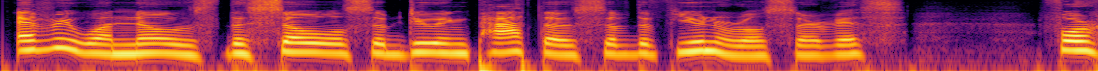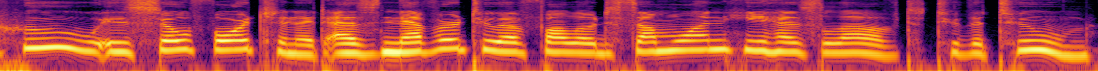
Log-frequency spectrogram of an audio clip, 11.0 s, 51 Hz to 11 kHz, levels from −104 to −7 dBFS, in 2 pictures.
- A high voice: Yes, high, 210 Hz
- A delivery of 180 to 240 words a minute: No, average, 160 wpm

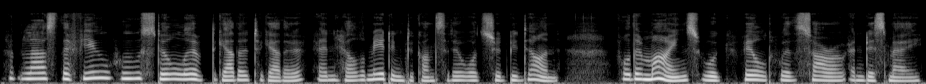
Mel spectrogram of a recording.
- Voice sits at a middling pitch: No, high, 210 Hz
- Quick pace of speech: No, average, 180 wpm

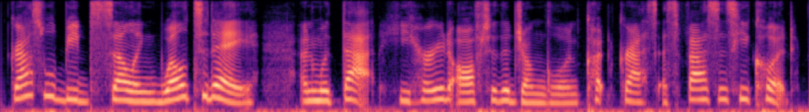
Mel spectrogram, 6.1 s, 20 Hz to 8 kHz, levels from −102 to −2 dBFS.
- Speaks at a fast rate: Yes, fast, 235 wpm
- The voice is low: No, high, 230 Hz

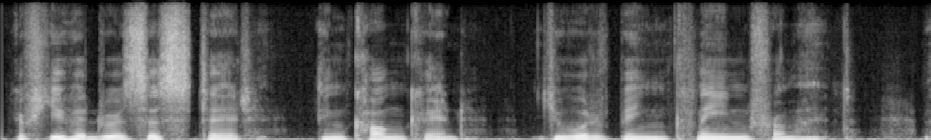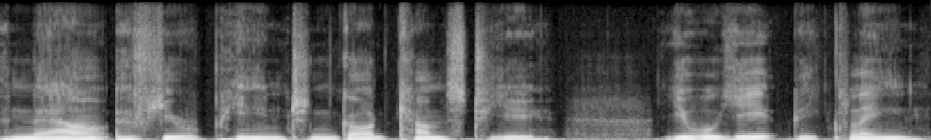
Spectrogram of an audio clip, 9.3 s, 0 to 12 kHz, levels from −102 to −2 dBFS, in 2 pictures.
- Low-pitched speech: Yes, low, 110 Hz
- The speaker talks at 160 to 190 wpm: Yes, average, 180 wpm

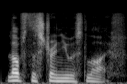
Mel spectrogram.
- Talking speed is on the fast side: No, average, 190 wpm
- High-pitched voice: No, medium, 150 Hz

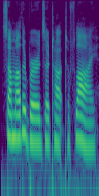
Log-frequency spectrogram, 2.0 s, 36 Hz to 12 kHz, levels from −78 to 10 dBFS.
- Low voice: No, medium, 185 Hz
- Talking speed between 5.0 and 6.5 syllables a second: No, 4.8 syllables/s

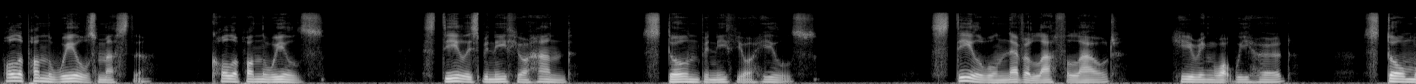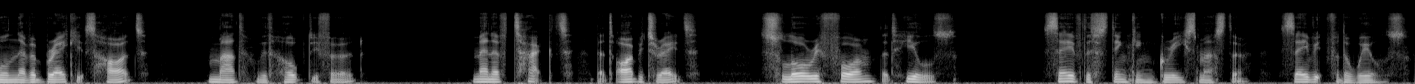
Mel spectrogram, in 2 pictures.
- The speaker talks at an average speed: No, slow, 120 wpm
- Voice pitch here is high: No, low, 115 Hz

